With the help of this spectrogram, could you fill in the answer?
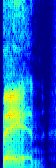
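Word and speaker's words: Barn: It appears that the contents were notes written by Rouse Burn, pronounced Ban, who was the founder of the vertical bar, Kamyama, Vertical Bar, Great Labyrinth.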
